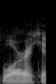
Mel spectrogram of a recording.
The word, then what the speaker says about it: Warwick: It's the second W silent, so it's just Warwick, and just don't pronounce the second W.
